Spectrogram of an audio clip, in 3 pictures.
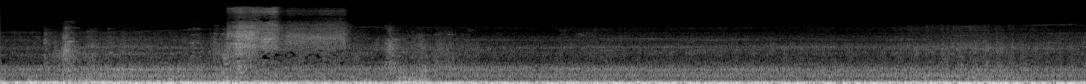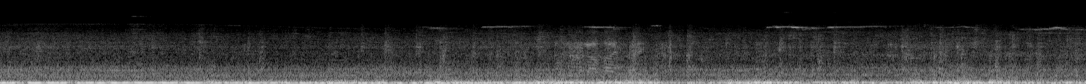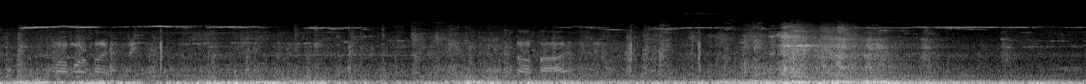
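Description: Freight train of tank cars and covered hoppers rolling slowly past, with a steady low rumble of wheels on rail. A short loud hiss about two seconds in. From about halfway the wheels squeal in thin, high, wavering tones.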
